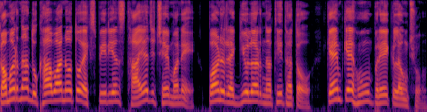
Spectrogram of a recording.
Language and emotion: Gujarati, neutral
